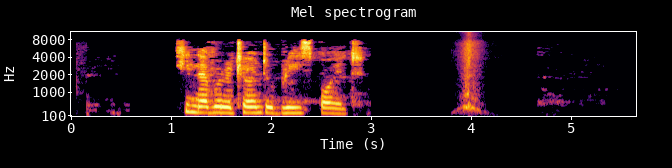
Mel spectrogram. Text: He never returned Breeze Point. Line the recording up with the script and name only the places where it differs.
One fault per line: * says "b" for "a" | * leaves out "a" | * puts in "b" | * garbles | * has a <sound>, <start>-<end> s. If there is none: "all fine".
* puts in "to"
* has a whoosh, 3.8-4.5 s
